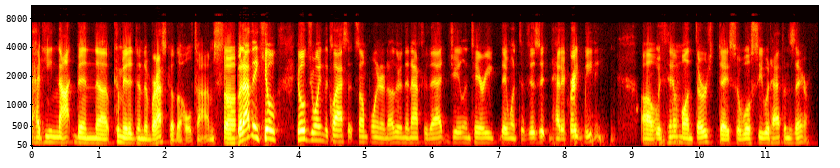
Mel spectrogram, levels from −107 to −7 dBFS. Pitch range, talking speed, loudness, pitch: 110-130 Hz, 260 wpm, -25 LUFS, 115 Hz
